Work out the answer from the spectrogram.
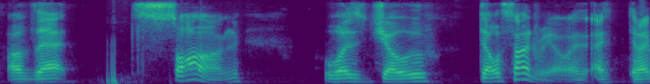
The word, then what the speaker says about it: Dallesandro: of the subjects of that song was Joe dalessandria did I pronounce his right name right yeah Joe D'Alessandro yep yes that was Little Joe The Hustler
